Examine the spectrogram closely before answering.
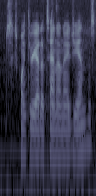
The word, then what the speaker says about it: IGN: 6.3 out of 10 on IGN. That's not bad. It's pronounced Igan. Dummy. Igan. I'm egging your mom.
